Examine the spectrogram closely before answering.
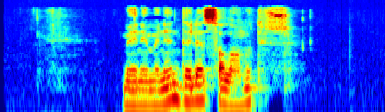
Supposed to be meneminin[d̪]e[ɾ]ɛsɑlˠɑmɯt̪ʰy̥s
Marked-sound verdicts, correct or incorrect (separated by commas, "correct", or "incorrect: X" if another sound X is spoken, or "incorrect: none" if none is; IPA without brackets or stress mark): correct, incorrect: l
